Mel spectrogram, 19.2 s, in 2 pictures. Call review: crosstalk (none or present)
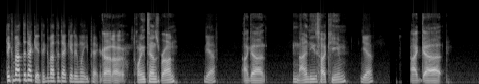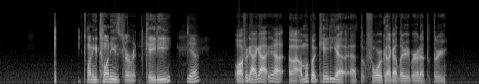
none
